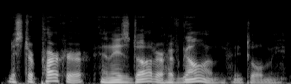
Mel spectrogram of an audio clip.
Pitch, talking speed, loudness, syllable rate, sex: 100 Hz, 205 wpm, -22 LUFS, 5.0 syllables/s, male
